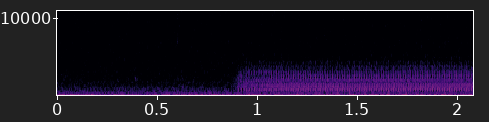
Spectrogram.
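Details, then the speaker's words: Multi-gas detector (MultiRAE) switched on before confined-space entry: low hum, then steady buzzing whine starts about a second in and holds even as the sample pump comes on during boot-up; pump running normally. "and the pump comes on as you can hear it gives you dates it's checking the sensor IDs it tells you last calibration dates"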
